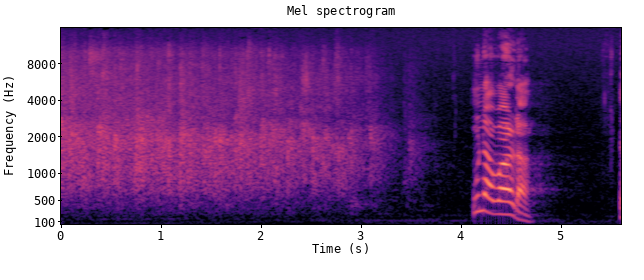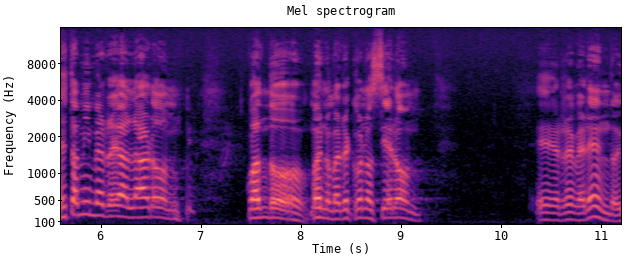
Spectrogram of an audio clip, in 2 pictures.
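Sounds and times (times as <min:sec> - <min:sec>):
crowd applauding: 0:00.0 - 0:03.8
speech: 0:04.1 - 0:04.8, 0:05.6 - 0:09.3, 0:10.4 - 0:11.1.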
